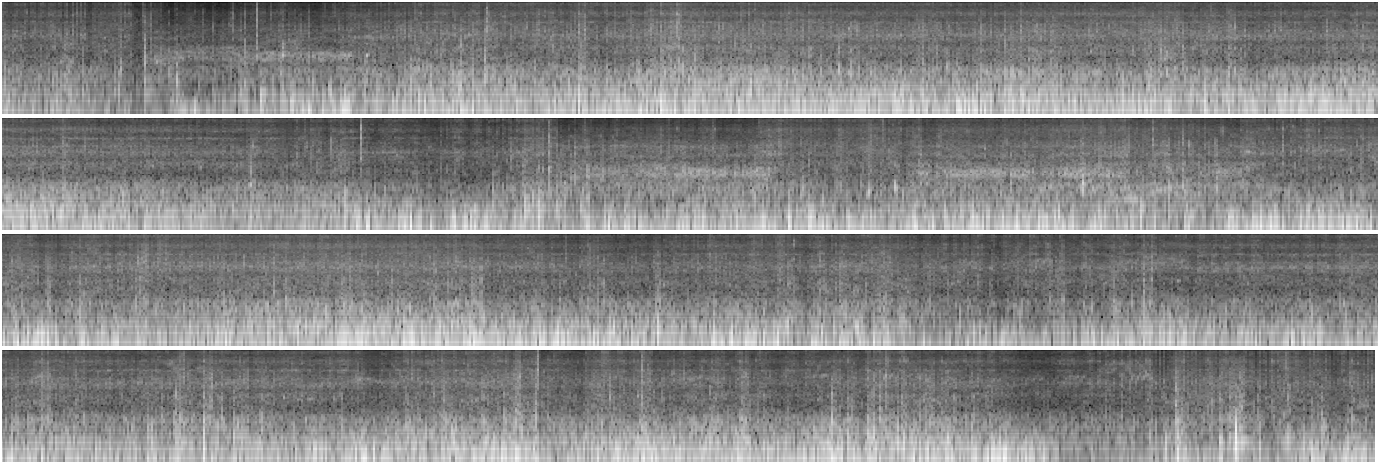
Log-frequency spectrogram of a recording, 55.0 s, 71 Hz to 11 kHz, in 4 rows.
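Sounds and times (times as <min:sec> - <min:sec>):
bike clicking and rattling: 0:00.0 - 0:55.0
bike tyres rumbling on dirt: 0:00.0 - 0:55.0
wind on microphone: 0:01.5 - 0:55.0.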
